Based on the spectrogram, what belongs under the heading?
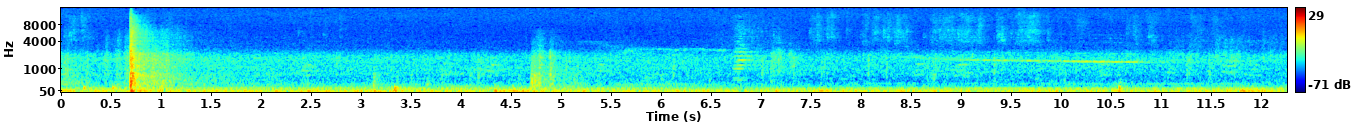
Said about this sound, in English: There's some stuff in the distance. I don't know if it's the downtown fireworks or not.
